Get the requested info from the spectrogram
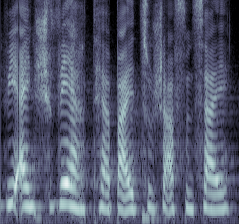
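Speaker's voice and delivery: ordinary delivery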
